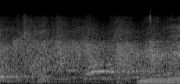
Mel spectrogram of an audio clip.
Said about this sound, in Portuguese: Você pode aplaudir bem forte ao Senhor?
